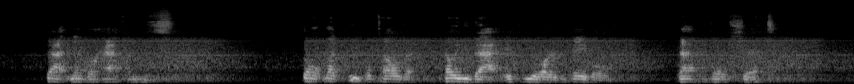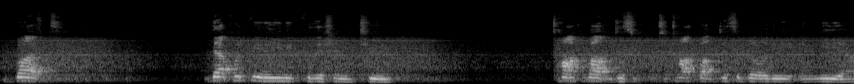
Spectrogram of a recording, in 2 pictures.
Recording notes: Sorry about the audio quality I did my best.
